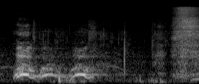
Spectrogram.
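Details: Nelson, a six-month-old Bernese Mountain Dog frightened by another dog, gives three quick mid-pitched barks in the first second, followed by quieter shuffling and a burst of hiss-like noise.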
